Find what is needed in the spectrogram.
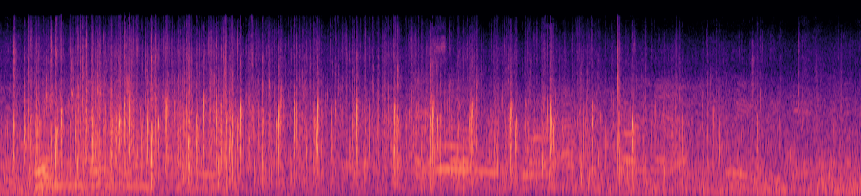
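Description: Crowd applauding and cheering, with quick handclaps and a few shouted whoops, dying down about five seconds in.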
